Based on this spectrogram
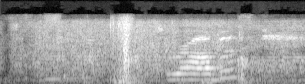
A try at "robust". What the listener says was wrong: The first word is not robust, but robust. Second syllable. Second syllable.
